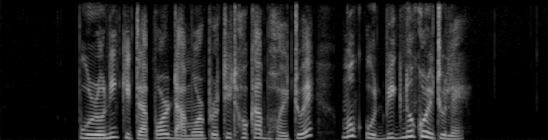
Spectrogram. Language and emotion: Assamese, fearful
